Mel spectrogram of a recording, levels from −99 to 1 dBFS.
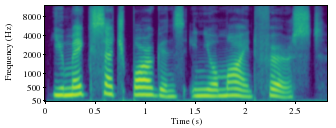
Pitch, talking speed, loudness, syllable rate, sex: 230 Hz, 170 wpm, -15 LUFS, 3.4 syllables/s, female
